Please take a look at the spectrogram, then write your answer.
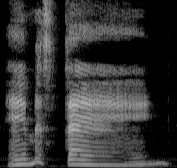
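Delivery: ordinary talk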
